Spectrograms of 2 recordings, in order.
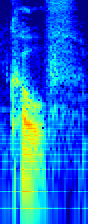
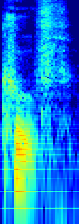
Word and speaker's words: Kof: And some people pronounce it Kuf. Depends, you know, what, you know, like you say tomato and I say tomato. You say potato and I say potato. Some people say Kof, some people say Kuf, all right?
